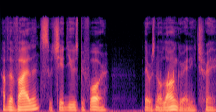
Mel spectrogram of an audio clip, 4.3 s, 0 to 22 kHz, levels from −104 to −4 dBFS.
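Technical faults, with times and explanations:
3.14–3.46 s DAB burbling: bit errors slip through error correction, so single sub-bands jump level frame by frame, short blips of noise, unlike steady low-bitrate swirl.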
